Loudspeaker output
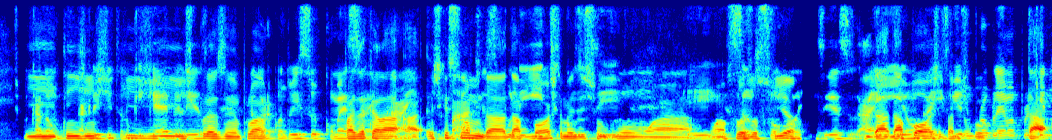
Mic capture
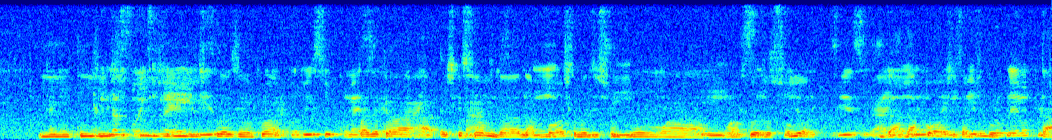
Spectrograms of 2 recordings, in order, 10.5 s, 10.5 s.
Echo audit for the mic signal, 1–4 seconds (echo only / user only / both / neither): both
